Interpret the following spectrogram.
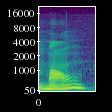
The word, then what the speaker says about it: Hmong: Are you Mongolian? Right? yeah, They say that. I hear that a lot. Yeah, are you too. Mongolian? Oh, no, I'm not Mongolian. I'm Hmong, right? So yeah, so Hmong, Hmong, and how it's spelled in Hmong is Hmoob.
